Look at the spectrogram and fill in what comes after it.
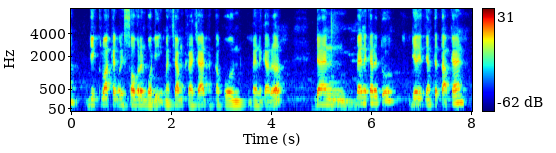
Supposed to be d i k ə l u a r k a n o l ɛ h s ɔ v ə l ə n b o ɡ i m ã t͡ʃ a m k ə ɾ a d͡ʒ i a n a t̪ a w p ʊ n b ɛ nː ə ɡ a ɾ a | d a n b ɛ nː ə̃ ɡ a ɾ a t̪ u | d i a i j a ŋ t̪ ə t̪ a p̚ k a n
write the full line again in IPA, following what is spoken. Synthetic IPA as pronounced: d i k ə l u a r k a n o l ɛ h s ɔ v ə ɾ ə n b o d i m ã t͡ʃ a m k ə ɾ a d͡ʒ a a n a t̪ a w p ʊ n b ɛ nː ə ɡ a ɾ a | d a n b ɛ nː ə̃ ɡ a ɾ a t̪ u | d i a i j a ŋ t̪ ə t̪ a p̚ k a n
